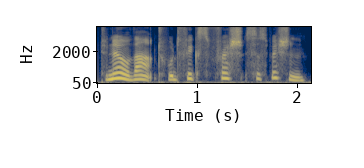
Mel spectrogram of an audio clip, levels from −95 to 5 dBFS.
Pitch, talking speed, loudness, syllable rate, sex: 225 Hz, 195 wpm, -18 LUFS, 4.3 syllables/s, female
